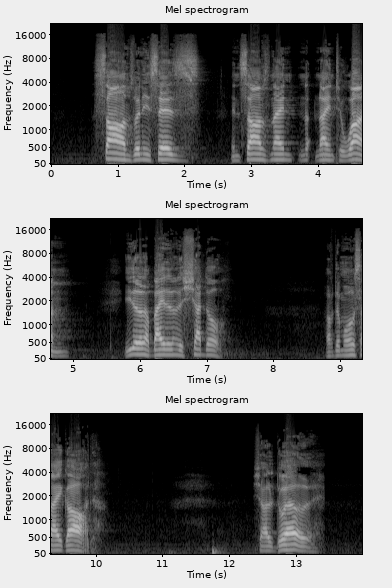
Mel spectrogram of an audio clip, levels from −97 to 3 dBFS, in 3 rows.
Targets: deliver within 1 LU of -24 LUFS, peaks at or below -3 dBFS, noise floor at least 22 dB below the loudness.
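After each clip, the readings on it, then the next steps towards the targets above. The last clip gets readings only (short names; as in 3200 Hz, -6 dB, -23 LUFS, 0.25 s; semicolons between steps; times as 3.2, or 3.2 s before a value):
clipped 0.3%; flat tops at -19.0 dBFS; loudness -30.5 LUFS; peak -19.0 dBFS; loudness target -24.0 LUFS
-> clip repair -19 dBFS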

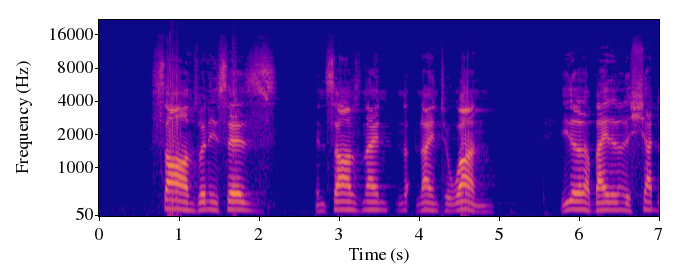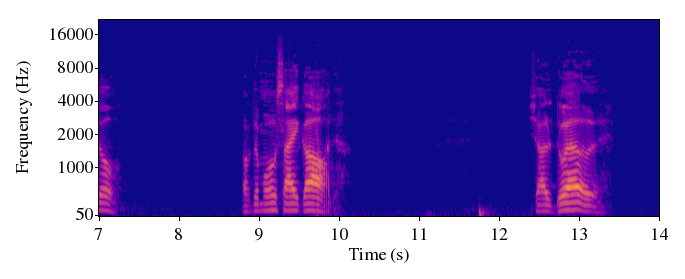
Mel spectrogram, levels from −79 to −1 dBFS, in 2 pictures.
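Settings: clipped 0.0%; loudness -30.0 LUFS; peak -10.0 dBFS; loudness target -24.0 LUFS
-> gain +6 dB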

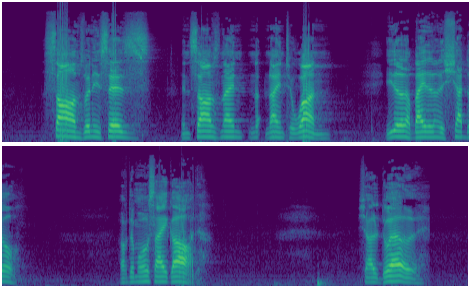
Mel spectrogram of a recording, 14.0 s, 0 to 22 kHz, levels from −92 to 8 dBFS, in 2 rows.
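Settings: loudness -24.0 LUFS; peak -4.0 dBFS; noise floor -70 dBFS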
